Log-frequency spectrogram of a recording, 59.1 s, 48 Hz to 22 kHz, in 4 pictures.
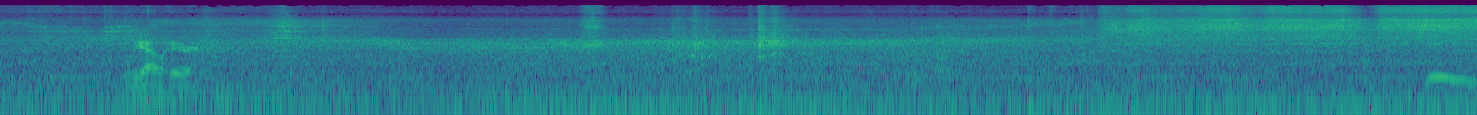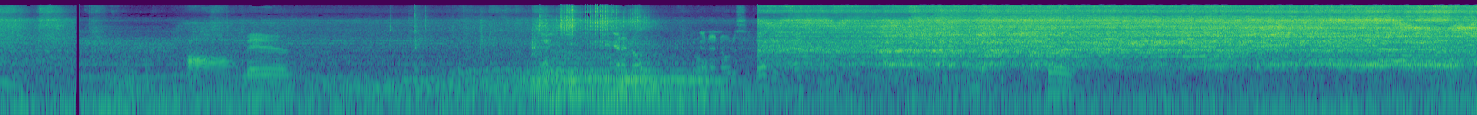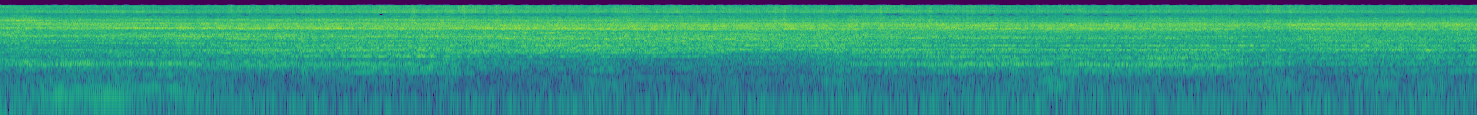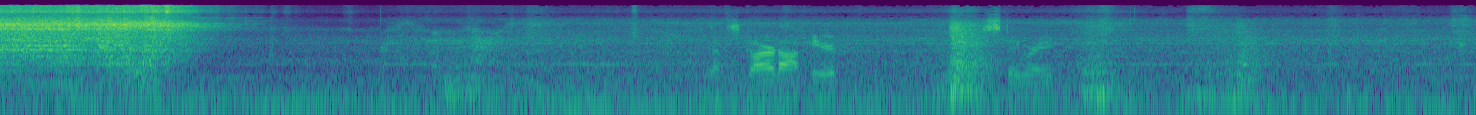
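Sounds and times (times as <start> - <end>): workshop hum: 0.0 - 59.0
power tool hissing: 22.4 - 46.5.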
